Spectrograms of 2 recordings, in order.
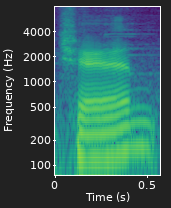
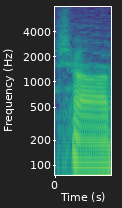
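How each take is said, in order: First: The word is said with an English pronunciation. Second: The word is said with a Japanese pronunciation. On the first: "So should it still be Chan" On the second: "They would have pronounced it Chan as Japanese people"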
